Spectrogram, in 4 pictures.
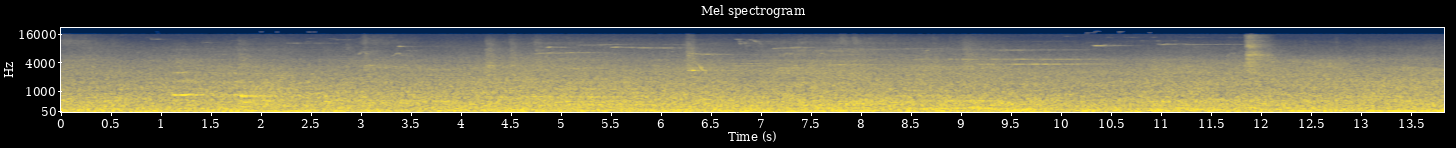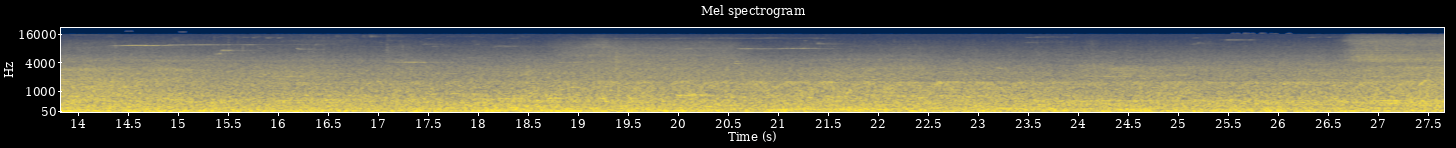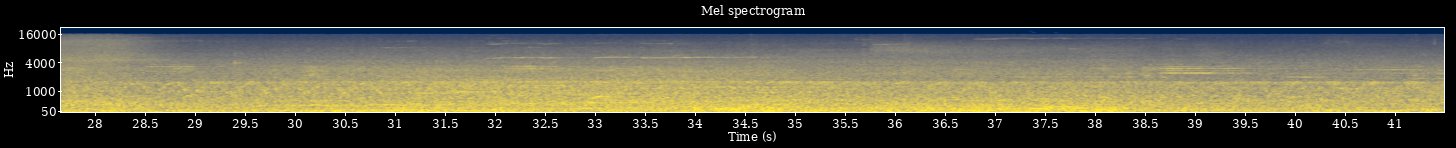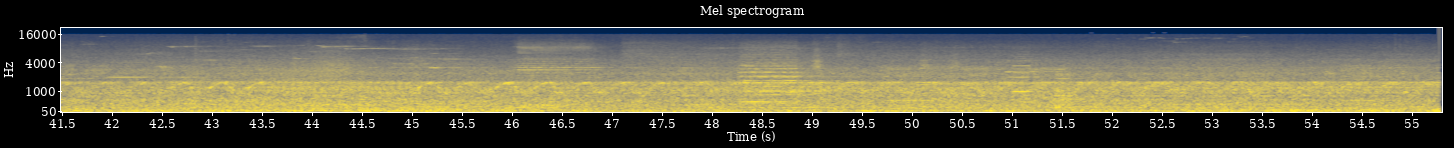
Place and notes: Bosque Izquierdo, Bogotá, Colombia - LA Calle 19 con 3 entre un edificio.
En el centro de Bogotà.
Distrito Capital de Bogotá, Colombia, 24 May 2013, ~06:00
